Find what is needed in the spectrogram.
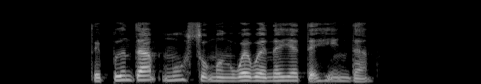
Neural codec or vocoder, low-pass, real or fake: none; 7.2 kHz; real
